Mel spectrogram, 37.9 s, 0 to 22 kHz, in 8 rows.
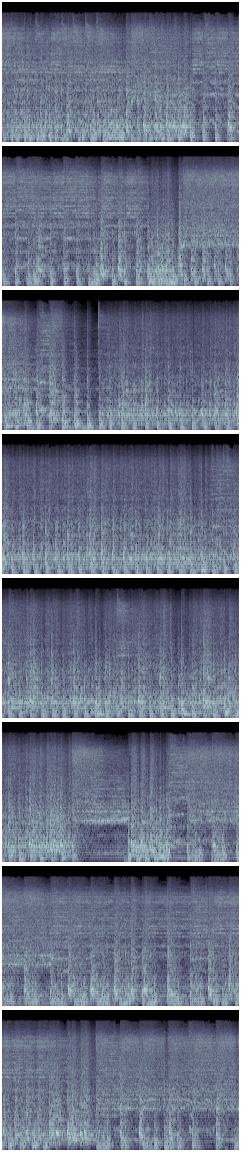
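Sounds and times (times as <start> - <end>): drum kit playing: 0.0 - 37.9
rapid bass drum strokes: 0.0 - 37.9.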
